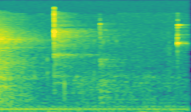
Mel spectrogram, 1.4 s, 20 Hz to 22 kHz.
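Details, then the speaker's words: Suzuki GS750 motorcycle with new battery, after sanding the flasher contact points: faint, crisp relay clicks over a low electrical hum as the blinkers flash; normal flasher clicking. "And let's see if we got blinkers. Oh, look at that. I am an electrical genius."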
